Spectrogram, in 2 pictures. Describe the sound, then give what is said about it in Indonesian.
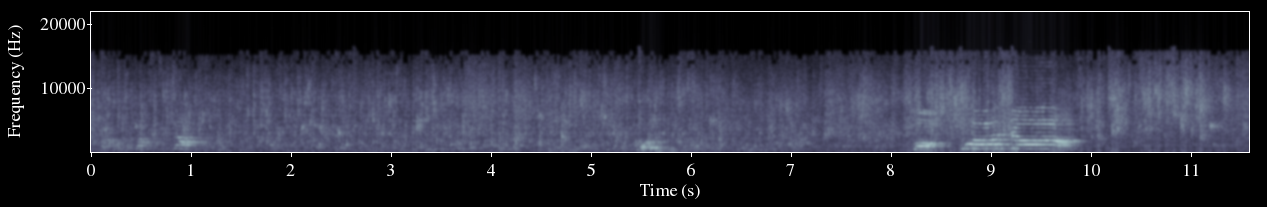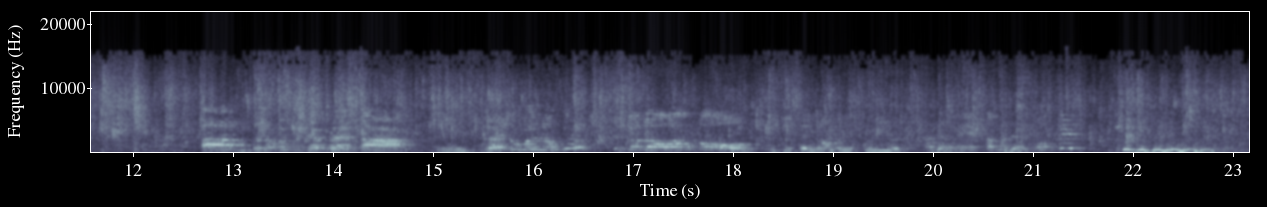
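Water splashes and gushes steadily throughout as children play with water, their high-pitched voices chattering and squealing in Indonesian over it, rising in bursts of excited, sing-song calls. “Ya kalau main air masuk angin nanti.”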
